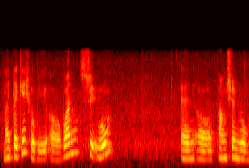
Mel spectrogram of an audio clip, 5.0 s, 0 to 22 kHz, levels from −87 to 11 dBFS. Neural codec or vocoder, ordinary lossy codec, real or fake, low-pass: vocoder, 22.05 kHz, 80 mel bands, WaveNeXt; none; fake; 7.2 kHz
